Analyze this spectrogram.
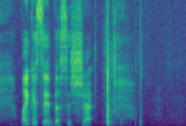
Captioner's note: bang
